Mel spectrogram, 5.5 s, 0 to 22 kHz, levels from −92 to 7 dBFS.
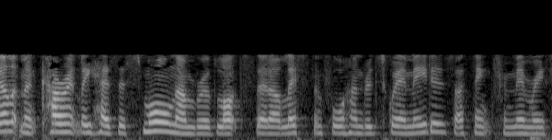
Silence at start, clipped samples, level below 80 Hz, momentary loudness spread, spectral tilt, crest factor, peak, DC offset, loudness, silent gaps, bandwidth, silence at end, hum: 0 s; under 0.1%; -64 dBFS; 11 LU; -2.5 dB/octave; 22 dB; -10 dBFS; under 0.1%; -32 LUFS; none; 4.5 kHz; 0.05 s; none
